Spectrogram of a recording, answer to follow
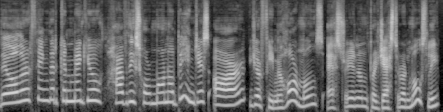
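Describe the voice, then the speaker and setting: A woman's voice: high voice, normal speed, darkish tone, no echo, studio quality. A middle-aged woman, a native Spanish speaker with a Spanish accent, explains things as a nutrition coach in emphatic, conversational, Spanglish-tinged English. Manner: non-native English with Spanglish word slips; emphatic, conversational, addresses listener directly. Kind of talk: explanatory talk to camera.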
